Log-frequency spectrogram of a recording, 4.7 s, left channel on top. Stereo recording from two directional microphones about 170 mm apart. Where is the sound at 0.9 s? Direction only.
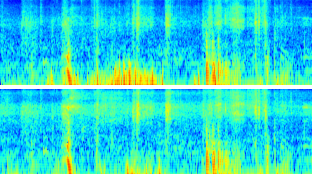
Centre (ahead or behind).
